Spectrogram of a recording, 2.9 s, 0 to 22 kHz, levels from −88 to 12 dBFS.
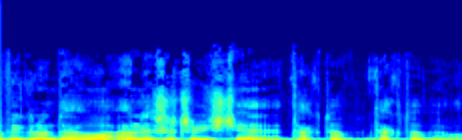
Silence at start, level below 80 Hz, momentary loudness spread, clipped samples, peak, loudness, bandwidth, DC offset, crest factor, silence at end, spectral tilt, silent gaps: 0 s; -36 dBFS; 8 LU; under 0.1%; -12 dBFS; -26 LUFS; 13.5 kHz; under 0.1%; 14 dB; 0 s; -6.5 dB/octave; none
